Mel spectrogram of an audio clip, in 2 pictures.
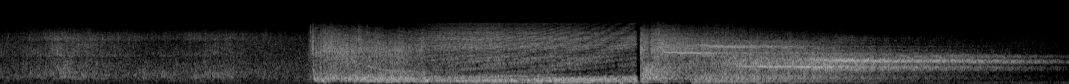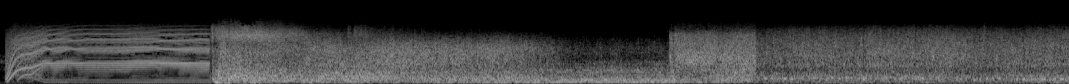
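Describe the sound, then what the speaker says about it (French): Cartoon explosion aboard a boat in an animated series: a loud blast hits and sustains in a roaring, crackling rumble, then bursts again mid-clip and continues with heavy turbulent noise, with no speech. "Il y a eu une explosion!"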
